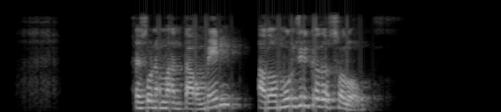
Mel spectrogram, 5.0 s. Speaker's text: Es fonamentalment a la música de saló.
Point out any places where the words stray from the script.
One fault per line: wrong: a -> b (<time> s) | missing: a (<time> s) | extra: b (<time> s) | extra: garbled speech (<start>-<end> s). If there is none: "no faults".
no faults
